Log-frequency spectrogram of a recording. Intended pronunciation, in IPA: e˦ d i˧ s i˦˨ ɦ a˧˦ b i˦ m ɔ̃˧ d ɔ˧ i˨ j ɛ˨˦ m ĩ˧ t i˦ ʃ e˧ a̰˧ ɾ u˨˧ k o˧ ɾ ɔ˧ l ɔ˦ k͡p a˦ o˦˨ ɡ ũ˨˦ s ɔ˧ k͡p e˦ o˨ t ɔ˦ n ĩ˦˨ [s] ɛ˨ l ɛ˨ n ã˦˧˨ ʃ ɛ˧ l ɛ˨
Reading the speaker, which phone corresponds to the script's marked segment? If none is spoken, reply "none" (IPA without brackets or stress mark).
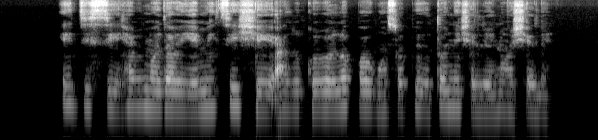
ʃ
